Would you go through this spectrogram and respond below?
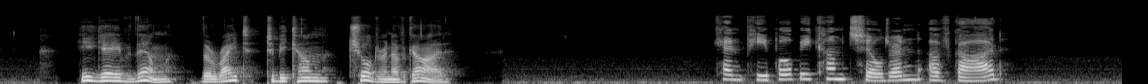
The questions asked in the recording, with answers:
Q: Can people become children of God?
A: Yes, people can become children of God.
